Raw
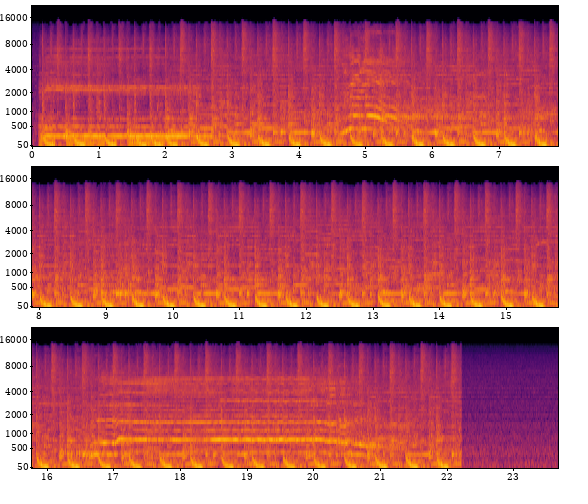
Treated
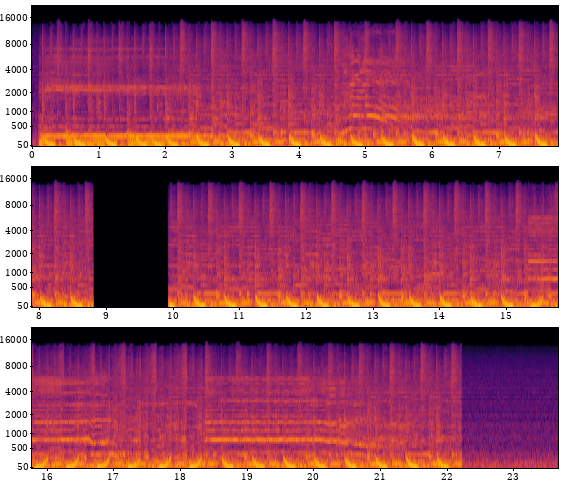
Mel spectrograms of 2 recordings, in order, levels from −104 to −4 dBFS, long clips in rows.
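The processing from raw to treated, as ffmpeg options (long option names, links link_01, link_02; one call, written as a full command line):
ffmpeg -i in.wav -filter_complex "[0:a]asplit=5[link_01][link_02][link_03][link_04][link_05];[link_01]atrim=end=8.8,asetpts=PTS-STARTPTS,afade=type=out:start_time=8.796:duration=0.004:curve=hsin[link_06];[link_02]atrim=start=8.8:end=9.93,asetpts=PTS-STARTPTS,volume=0[link_07];[link_03]atrim=start=9.93:end=15.332,asetpts=PTS-STARTPTS,afade=type=in:duration=0.004:curve=hsin[link_08];[link_04]atrim=start=15.328:end=18.372,asetpts=PTS-STARTPTS,areverse[link_09];[link_05]atrim=start=18.368[link_10];[link_06][link_07][link_08]concat=n=3:v=0:a=1[link_11];[link_11][link_09]acrossfade=duration=0.004:curve1=hsin:curve2=hsin[link_12];[link_12][link_10]acrossfade=duration=0.004:curve1=hsin:curve2=hsin,lowshelf=frequency=330:gain=11.5,acrossover=split=240|640[link_13][link_14][link_15];[link_13]acompressor=threshold=-19dB:ratio=4[link_16];[link_14]acompressor=threshold=-33dB:ratio=4[link_17];[link_15]acompressor=threshold=-27dB:ratio=4[link_18];[link_16][link_17][link_18]amix=inputs=3:normalize=0,equalizer=frequency=450:width_type=o:width=1.2:gain=-8.5,volume=-5dB" out.wav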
